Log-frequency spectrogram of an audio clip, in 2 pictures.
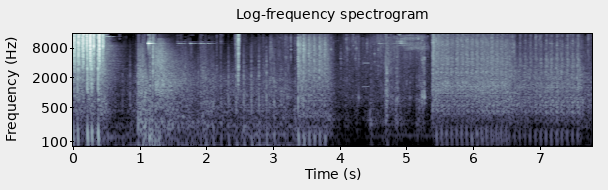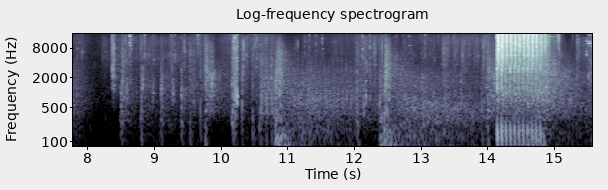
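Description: Automatic gunfire rattles in short rapid bursts.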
